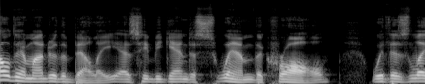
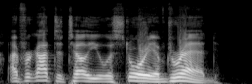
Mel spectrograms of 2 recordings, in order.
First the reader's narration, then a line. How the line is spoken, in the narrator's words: shouted above his splashing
